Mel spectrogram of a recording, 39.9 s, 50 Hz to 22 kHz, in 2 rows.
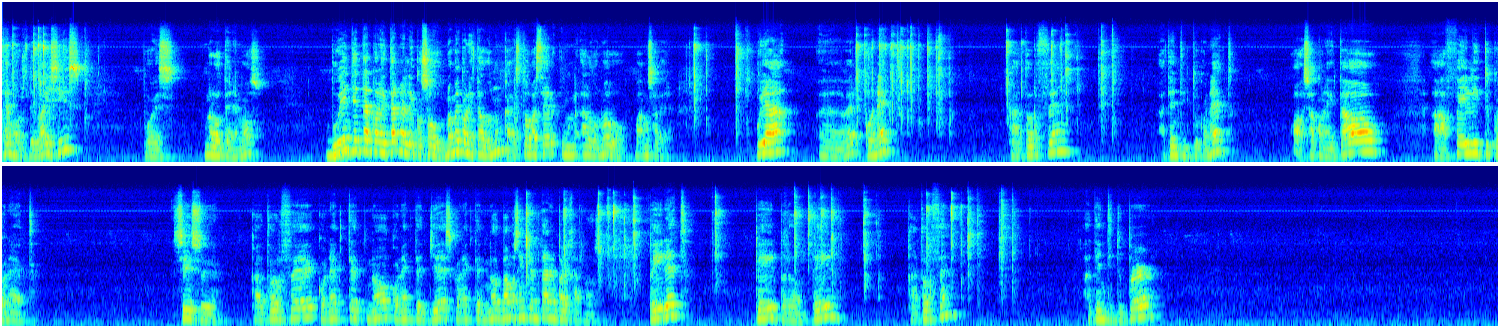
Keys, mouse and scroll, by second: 0.0-1.1 typing, 9.1 typing, 11.1-13.9 typing, 14.1 Tab, 14.6 Return, 26.6-33.5 typing.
